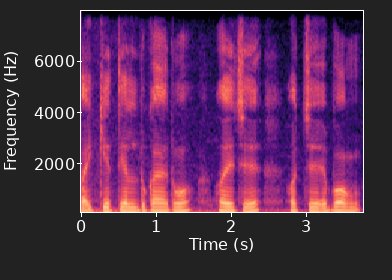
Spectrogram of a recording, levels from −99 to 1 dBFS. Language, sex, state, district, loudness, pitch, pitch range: Bengali, male, Tripura, Unakoti, -16 LUFS, 150 Hz, 145-150 Hz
